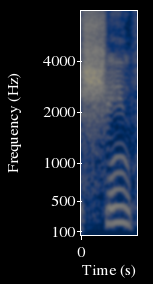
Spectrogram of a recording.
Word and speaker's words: shin: The sheen thing fascinates me. You say, what's the sheen? It's spelled S-H-I-N.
